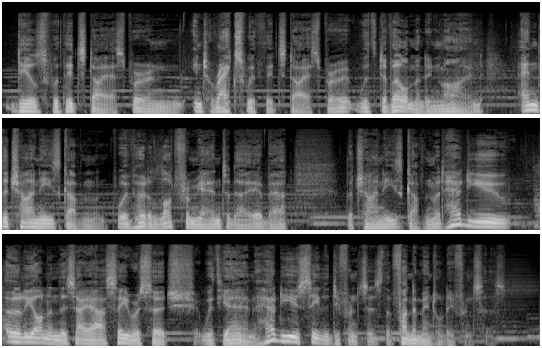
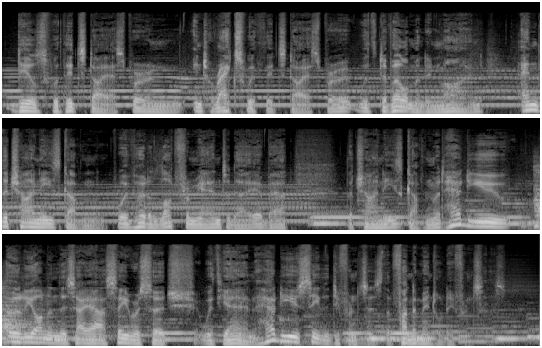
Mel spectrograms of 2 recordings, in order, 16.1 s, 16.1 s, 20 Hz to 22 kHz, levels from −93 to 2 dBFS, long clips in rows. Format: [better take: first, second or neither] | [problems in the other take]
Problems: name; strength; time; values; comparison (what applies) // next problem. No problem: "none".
first | background music; loud; throughout; 8 dB below the speech; faint in the first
